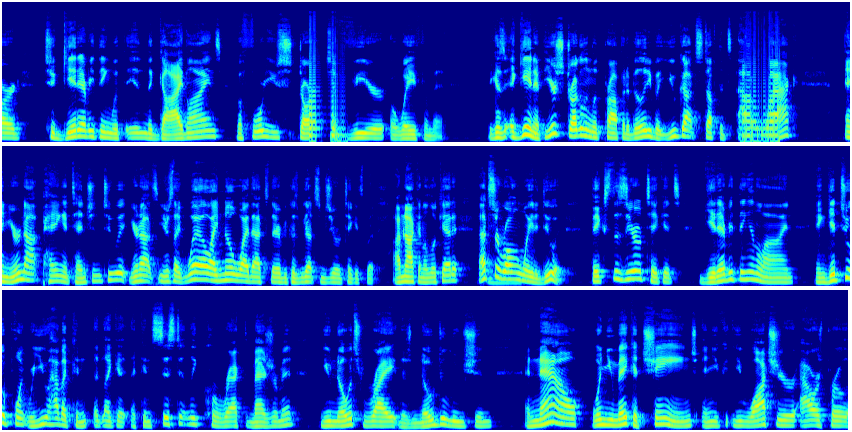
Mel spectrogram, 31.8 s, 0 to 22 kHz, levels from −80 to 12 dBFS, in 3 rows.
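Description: A rigid, metallic buzz at about 200 Hz enters the speech twice, from 3.85 to 4.33 s, just after "the guidelines before you" and before "away from it", and again from 9.24 to 9.72 s, right after "you got stuff that's". This is robotic sound from repeated short buffers, likely caused by audio arriving too seldom, so a slice of about 5 ms is looped through most of each stretch, stamping that fixed pitch on the sound.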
